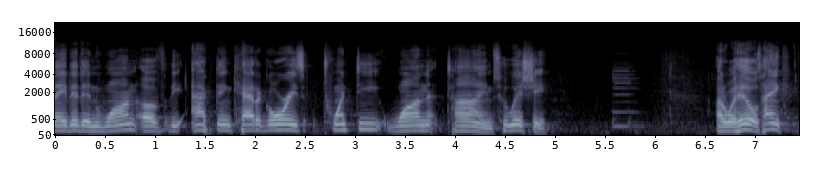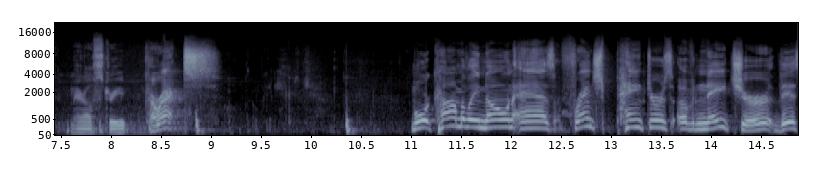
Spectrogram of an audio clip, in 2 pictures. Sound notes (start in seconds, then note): 5.6 buzzer; 9.3 whispers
